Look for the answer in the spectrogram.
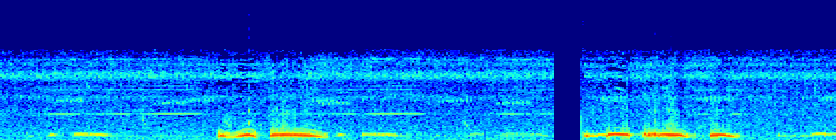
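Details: Spotted dove call used to lure birds: soft distant coos, then a loud pair of short coos with a long falling coo, a brief silent cut, and another loud phrase ending in a clipped coo.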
